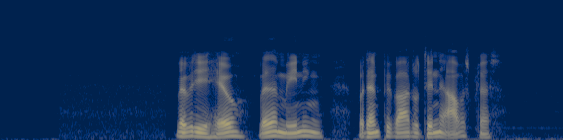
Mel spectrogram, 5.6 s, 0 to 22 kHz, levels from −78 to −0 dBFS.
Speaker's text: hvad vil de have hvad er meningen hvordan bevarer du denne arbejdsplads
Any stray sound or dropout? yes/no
no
